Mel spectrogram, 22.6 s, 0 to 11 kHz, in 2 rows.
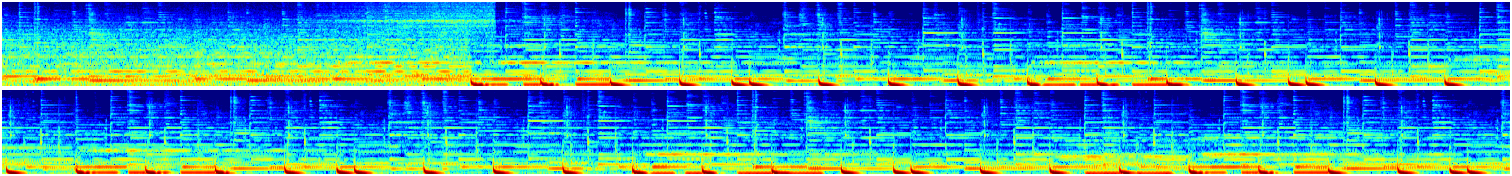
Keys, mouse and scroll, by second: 0.4 click, 1.5 right click, 3.4 right click, 4.0 right click, 5.3 right click, 6.4 right click, 8.1 click, 9.0 click, 9.6 right click, 10.6 click, 11.5 click, 12.1 right click, 13.5 click, 14.7 click, 15.3 click, 15.9 right click, 17.2 click, 17.4 ctrl+z, 18.6 z, 19.8 click, 22.0 click.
